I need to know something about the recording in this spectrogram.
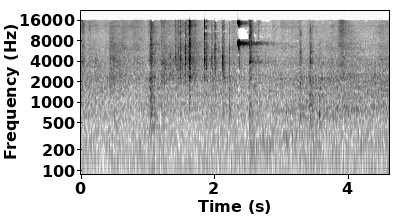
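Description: A metal part slides out of a machine with clicks and scrapes.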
